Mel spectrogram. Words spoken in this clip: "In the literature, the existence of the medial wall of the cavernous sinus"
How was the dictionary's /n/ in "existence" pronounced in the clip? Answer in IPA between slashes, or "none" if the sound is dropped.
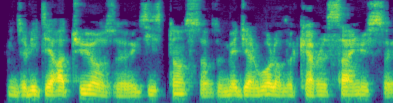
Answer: none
